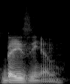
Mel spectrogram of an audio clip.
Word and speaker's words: Bayesian: So 3 syllables, Bayesian.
